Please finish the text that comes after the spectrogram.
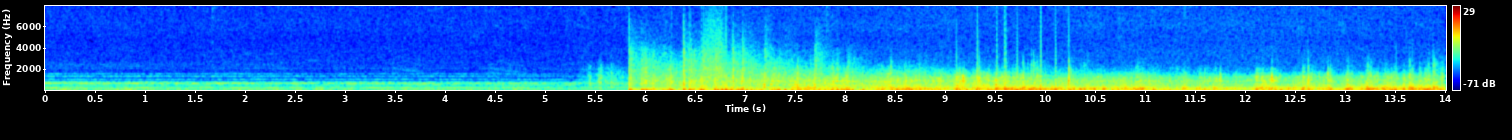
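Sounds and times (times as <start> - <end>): deep rumbling with crackles: 5.3 - 14.0.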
